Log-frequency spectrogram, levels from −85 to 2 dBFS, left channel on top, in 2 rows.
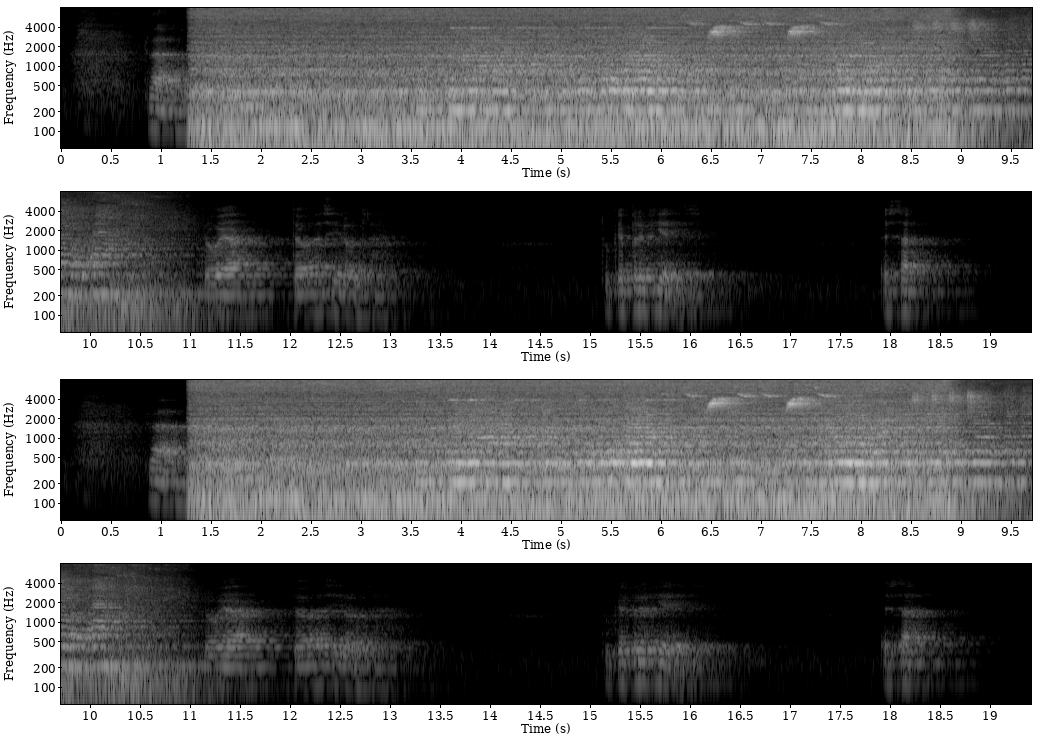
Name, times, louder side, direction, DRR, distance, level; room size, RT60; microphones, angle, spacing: voice 1, 0.1-4.9 7.4-8.0 11.1-11.6 12.0-13.0 15.1-16.1 17.9-18.2, left 1 dB, 65° left, 0 dB, 0.7 m, -52 dB
sound 1, 1.2-8.9, right 1 dB, 25° right, 0.5 m, -29 dB
Bird / Buzz, 3.1-10.8, right 3 dB, 65° right, 0.6 m, -29 dB
5.6 x 2.0 x 4.3 m, 1.5 s
head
